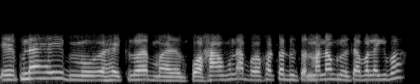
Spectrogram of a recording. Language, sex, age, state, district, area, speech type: Assamese, female, 30-45, Assam, Lakhimpur, rural, conversation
